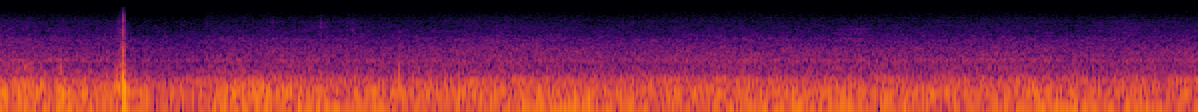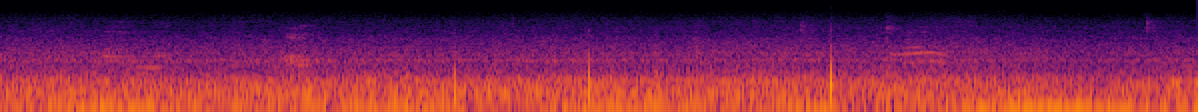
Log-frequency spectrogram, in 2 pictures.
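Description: Passenger train running, a steady low rumble heard from inside the carriage, with a sharp click about half a second in and another near the end.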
